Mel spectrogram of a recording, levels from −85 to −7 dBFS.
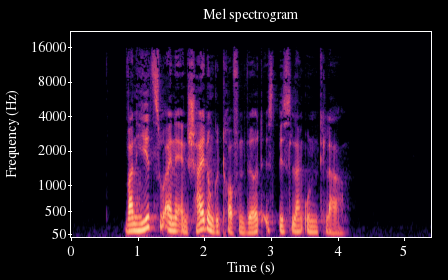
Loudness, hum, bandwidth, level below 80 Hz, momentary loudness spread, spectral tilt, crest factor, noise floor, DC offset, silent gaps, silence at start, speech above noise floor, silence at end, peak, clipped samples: -21 LUFS; none; 16 kHz; -54 dBFS; 9 LU; -5.5 dB/octave; 20 dB; -76 dBFS; under 0.1%; none; 0.8 s; 55 dB; 1.3 s; -2 dBFS; under 0.1%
